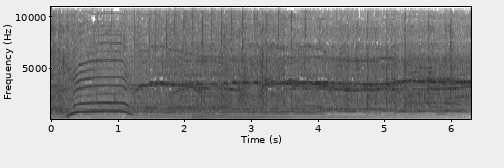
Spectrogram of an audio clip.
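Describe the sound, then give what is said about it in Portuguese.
A crowd claps and cheers for Our Lady (Nossa Senhora) on the Verdes Florestas radio station. A loud, rising whistle-like tone sounds at the start, with sustained tones running underneath the dense applause. “E aplauda Nossa Senhora.”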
